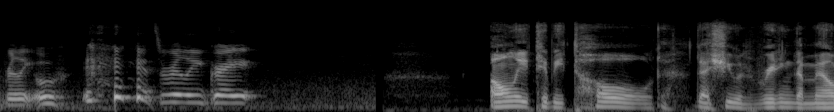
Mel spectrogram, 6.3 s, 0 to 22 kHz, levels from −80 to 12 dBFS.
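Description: No technical faults can be heard anywhere in this speech recording. There is no moment in the audio that calls for a timestamp or an account of something going wrong.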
